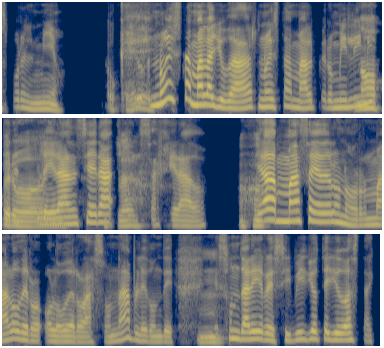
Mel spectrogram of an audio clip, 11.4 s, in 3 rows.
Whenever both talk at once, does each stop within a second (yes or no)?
no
